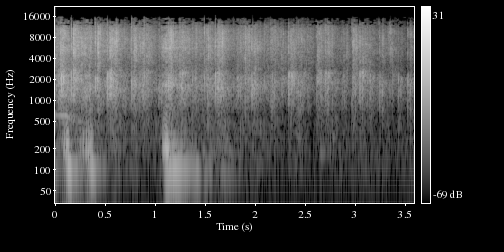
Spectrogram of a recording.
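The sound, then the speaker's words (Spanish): A large crowd claps steadily for the Lord for several seconds, a dense, continuous patter of many hands, with a few brief voices calling out near the start. “Un fuerte aplauso para el Señor, pero díselo fuerte, fuerte, fuerte.”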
